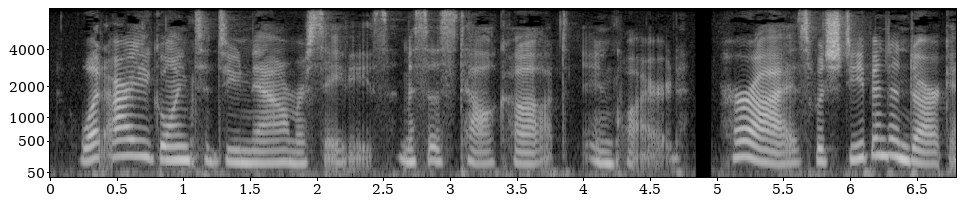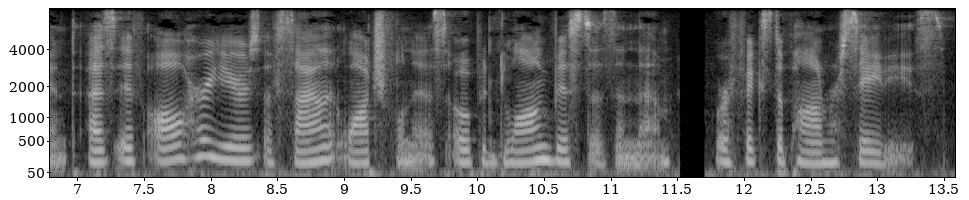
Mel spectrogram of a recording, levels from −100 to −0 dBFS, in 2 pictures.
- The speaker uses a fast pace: No, average, 150 wpm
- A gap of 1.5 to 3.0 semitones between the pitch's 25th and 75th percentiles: No, average, 3.8 semitones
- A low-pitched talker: No, medium, 185 Hz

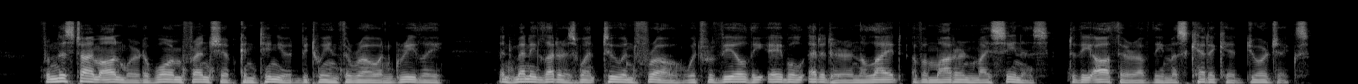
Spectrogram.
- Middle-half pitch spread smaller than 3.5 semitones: Yes, narrow, 2.6 semitones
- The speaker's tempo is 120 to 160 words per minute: No, average, 170 wpm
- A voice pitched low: Yes, low, 105 Hz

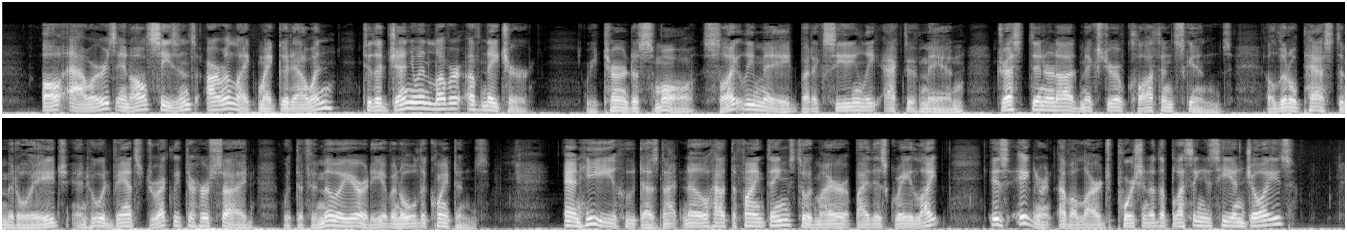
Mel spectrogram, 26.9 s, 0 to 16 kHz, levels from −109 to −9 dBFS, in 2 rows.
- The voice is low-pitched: Yes, low, 115 Hz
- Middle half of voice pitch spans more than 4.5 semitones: Yes, average, 5.2 semitones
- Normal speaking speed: Yes, average, 180 wpm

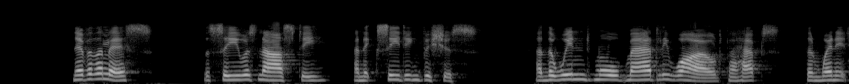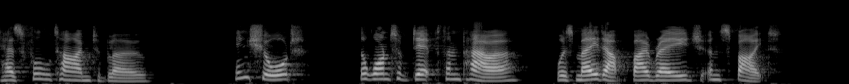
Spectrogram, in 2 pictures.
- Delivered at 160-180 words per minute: No, slow, 135 wpm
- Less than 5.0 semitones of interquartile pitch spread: Yes, average, 3.0 semitones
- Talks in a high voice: Yes, high, 205 Hz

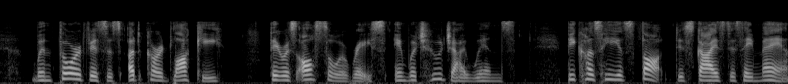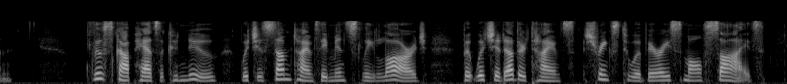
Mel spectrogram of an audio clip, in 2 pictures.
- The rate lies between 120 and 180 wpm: Yes, average, 160 wpm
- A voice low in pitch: No, high, 190 Hz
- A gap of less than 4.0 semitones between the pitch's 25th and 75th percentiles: Yes, average, 3.3 semitones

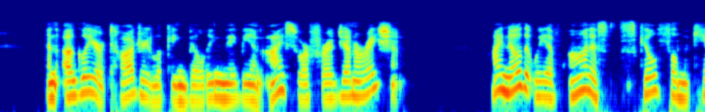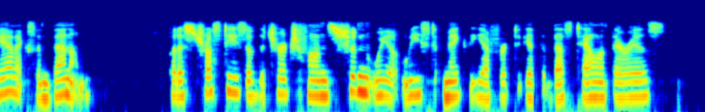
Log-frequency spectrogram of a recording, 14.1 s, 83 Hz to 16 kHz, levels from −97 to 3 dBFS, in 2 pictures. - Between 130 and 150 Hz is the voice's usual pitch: No, medium, 180 Hz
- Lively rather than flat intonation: No, average, 3.9 semitones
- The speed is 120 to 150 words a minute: No, average, 190 wpm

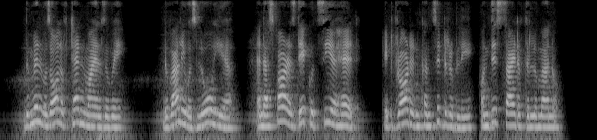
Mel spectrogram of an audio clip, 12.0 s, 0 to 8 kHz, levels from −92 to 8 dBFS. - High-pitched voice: Yes, high, 205 Hz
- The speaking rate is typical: Yes, average, 150 wpm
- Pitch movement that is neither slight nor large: Yes, average, 3.9 semitones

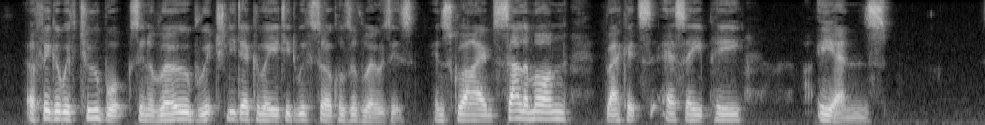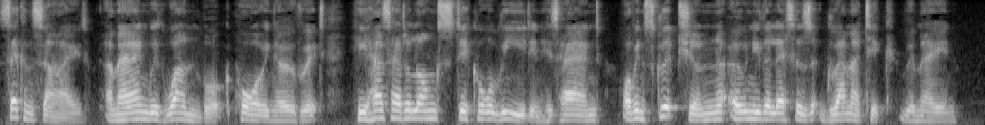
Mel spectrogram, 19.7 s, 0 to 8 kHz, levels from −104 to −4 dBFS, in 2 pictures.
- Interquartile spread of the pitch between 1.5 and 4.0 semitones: No, average, 4.5 semitones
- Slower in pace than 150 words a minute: Yes, average, 140 wpm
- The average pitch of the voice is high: No, medium, 140 Hz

